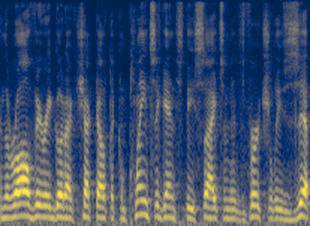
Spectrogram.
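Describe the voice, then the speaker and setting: His tone is dark and mellow. The man's pitch is fairly high, with ordinary variation. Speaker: tech gadget show host. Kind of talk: casual tech show monologue. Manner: fast.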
